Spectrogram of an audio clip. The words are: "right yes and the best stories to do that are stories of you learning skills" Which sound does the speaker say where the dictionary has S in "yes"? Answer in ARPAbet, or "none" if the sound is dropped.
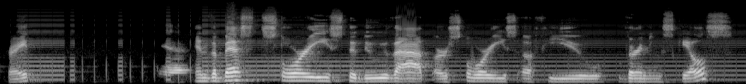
none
